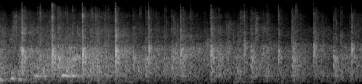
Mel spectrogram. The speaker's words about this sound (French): Ben oui, on peut l'applaudir.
